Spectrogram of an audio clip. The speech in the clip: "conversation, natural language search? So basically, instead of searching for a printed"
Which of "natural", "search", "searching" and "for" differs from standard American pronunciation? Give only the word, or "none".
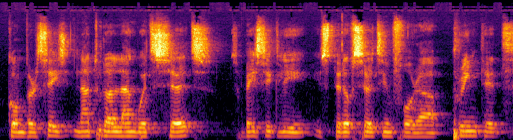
natural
